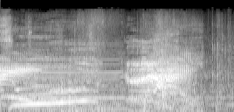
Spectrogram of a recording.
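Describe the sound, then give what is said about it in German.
Three men grunt and strain as they lift a heavy crate out of a car trunk: a drawn-out groan followed by a louder, rougher strained grunt, clear with no words spoken. “Die drei hoben die schwere Kiste heraus und ließen die Klappe des Kofferraums wieder zufallen.”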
